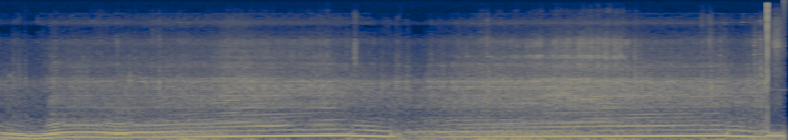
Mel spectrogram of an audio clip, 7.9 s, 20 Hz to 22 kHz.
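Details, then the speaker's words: 2000 Mazda Miata NB, first start after revival and clutch bleed, with good oil pressure and water temp slowly rising: smooth, even engine note climbing and settling cleanly with throttle, no knocks or misses; normal running. "Obviously, as you can hear, everything is working, everything is running."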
